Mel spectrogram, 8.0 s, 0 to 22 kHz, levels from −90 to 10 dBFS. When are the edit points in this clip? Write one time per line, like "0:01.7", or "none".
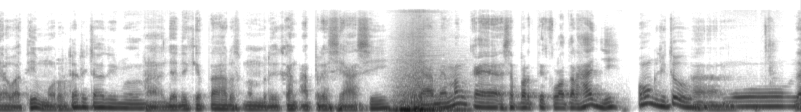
0:04.2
